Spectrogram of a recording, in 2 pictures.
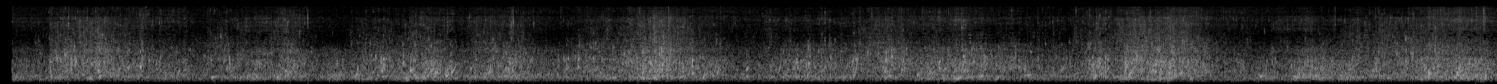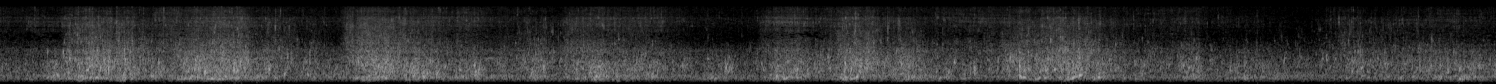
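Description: Swimming-pool water rushing and sloshing around the camera, swelling and fading every second or two.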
